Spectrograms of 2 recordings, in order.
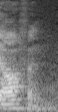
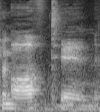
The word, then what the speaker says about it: often: stuck in silence say often sean often stop it it's not right the t is silent there's no shot that without it being pointed out to you that you say off tin normally i often think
